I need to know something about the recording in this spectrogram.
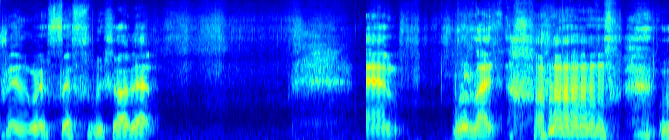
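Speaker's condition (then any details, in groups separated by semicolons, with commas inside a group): Tongue cancer surgery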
